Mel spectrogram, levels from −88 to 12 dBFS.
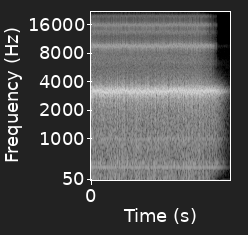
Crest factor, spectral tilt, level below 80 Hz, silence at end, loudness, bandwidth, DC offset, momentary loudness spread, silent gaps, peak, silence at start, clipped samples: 4 dB; 1.5 dB/octave; -40 dBFS; 0.1 s; -1 LUFS; over 20 kHz; under 0.1%; 1 LU; none; 0 dBFS; 0 s; 0.6%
